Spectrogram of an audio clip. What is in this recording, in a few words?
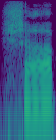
"shap5", taiwanese Syllables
